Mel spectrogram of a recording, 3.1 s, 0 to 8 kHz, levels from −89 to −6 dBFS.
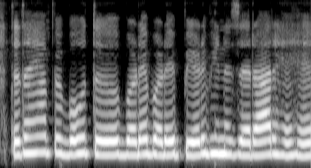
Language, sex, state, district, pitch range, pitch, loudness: Hindi, female, Jharkhand, Palamu, 240-265 Hz, 250 Hz, -11 LUFS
